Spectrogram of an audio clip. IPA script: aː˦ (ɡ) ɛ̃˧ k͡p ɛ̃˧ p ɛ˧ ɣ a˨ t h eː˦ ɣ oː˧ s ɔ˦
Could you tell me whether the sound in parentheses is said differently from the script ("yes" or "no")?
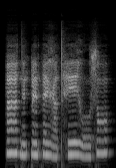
yes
